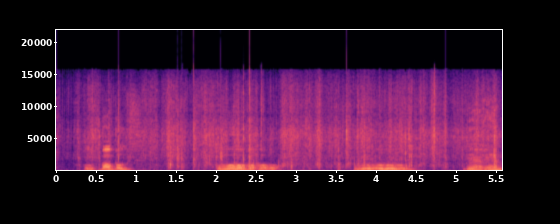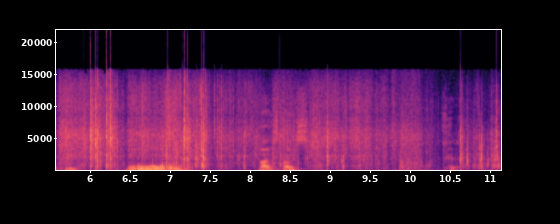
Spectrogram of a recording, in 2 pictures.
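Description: Plastic bubble wrap crinkles and rustles in hands.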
